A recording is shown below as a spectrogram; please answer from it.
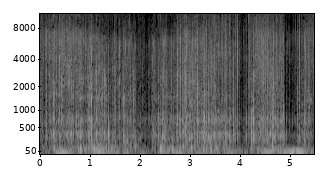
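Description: Two mascara brushes scratch and brush across a flat yellow knitted-mesh scrub sponge pad placed over a microphone. The result is a dense, continuous crinkly rasping with a bright hiss and a soft low rumble. It briefly thins out around two seconds and again near four seconds.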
